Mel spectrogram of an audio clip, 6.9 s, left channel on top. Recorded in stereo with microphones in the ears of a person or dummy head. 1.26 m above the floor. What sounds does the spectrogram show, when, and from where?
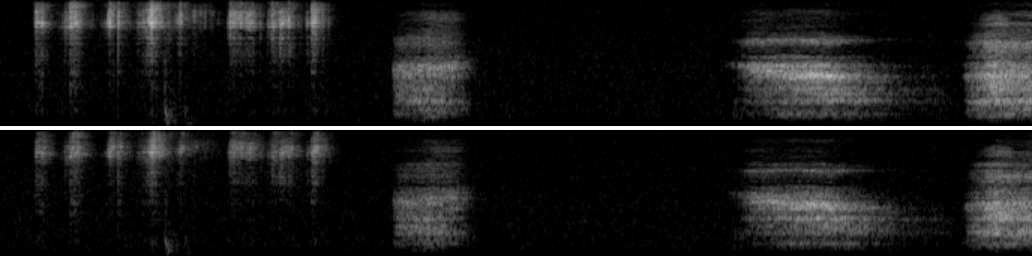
0.2 s a dropped coin: 30° left (ahead or behind), 1.5 m
2.6 s breathing: 80° left, 4.5 m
